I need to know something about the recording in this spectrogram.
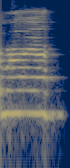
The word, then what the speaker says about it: Mariah: And the point is, bye, Mariah. I feel horrible because I always want to call her Myra. I don't know why. I think it's because it's spelled that way.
